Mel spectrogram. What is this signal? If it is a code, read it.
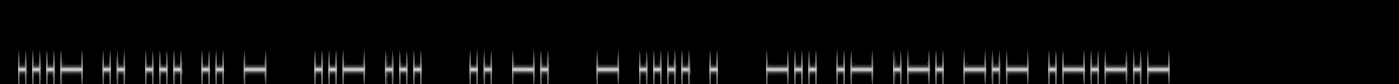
Morse code, heard as a keyed tone, about 17 wpm, 700 Hz. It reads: VISIT US IN THE DARK.
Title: Sentences from Top 1400 Words 17wpm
